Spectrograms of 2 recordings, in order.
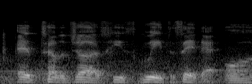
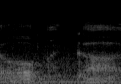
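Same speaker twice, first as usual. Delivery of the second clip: exasperated sigh; 8 semitones lower, 15 dB quieter, much slower than usual. Real, not acted. Exasperated at his choice.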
